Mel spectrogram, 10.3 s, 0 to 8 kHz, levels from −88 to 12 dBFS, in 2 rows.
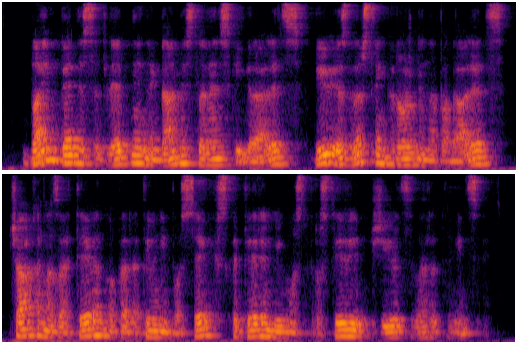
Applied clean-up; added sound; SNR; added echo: neural mask model DeepFilterNet 3.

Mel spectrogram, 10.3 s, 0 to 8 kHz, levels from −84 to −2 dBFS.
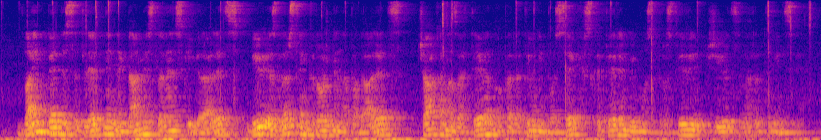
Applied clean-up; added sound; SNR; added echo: none; Computer keyboard; 10 dB; reverberation time 0.6 s.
